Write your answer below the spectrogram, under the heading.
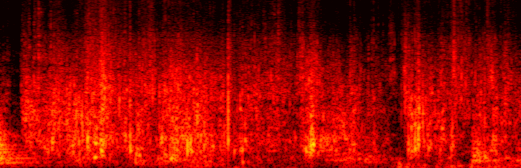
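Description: A large Australian salmon thrashing at the surface beside the boat as it is brought to the landing net: water splashing and sloshing in uneven bursts.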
